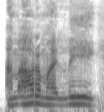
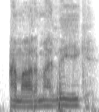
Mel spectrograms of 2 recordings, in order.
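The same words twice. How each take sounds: First: Said in the usual way. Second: Lower, softer humbled admission; humbled murmur. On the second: Acted. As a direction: shrink back before God. Job's humbled reply.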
